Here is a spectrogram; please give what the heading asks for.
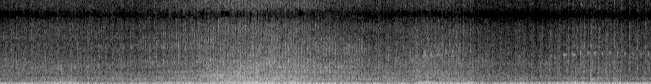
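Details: Ural motorcycle twin at idle: loose, slightly uneven knocking about four per second over low thump; someone wonders if generator brushes at low revs; source unconfirmed; engine knock at idle.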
